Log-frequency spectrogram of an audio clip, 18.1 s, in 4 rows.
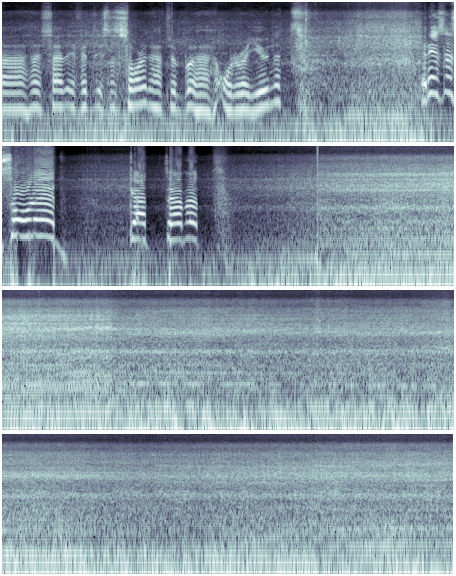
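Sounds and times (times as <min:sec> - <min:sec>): motorcycle engine running: 0:05.3 - 0:18.0.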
